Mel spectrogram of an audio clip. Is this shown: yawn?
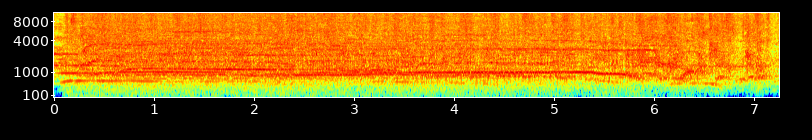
no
